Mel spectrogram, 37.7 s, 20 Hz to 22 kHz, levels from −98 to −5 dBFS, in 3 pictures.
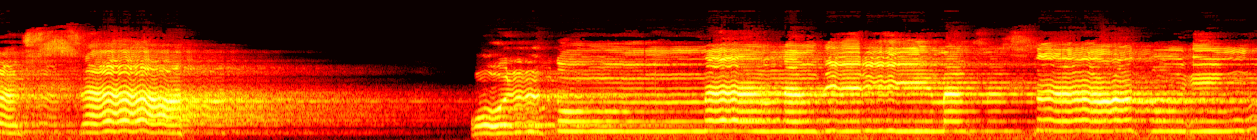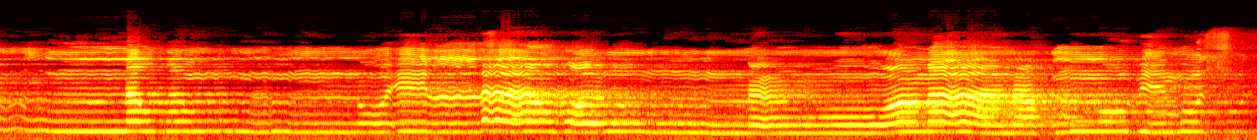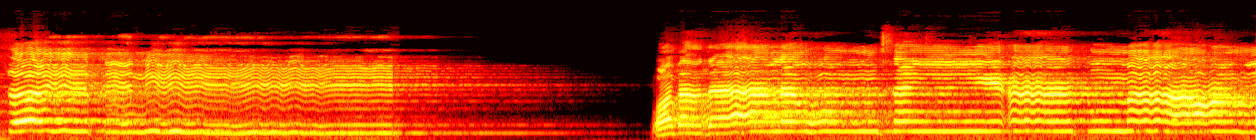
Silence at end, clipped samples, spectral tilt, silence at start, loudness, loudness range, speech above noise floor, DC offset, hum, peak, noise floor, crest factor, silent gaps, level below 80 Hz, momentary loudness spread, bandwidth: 0 s; under 0.1%; -2 dB/octave; 0 s; -17 LUFS; 8 LU; 52 dB; under 0.1%; none; -2 dBFS; -69 dBFS; 16 dB; none; -56 dBFS; 14 LU; 9.8 kHz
